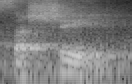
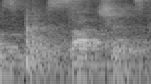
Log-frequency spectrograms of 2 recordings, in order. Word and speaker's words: sachet: This can give us, it's a French word, and as a result it's pronounced as sachet, not sachets, not sachets, sachet.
